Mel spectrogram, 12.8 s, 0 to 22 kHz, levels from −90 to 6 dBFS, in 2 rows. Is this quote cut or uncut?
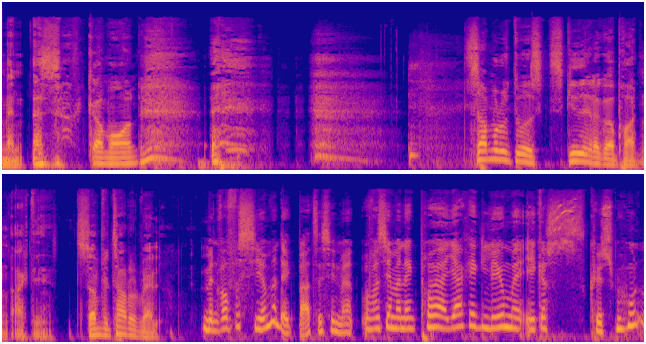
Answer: cut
